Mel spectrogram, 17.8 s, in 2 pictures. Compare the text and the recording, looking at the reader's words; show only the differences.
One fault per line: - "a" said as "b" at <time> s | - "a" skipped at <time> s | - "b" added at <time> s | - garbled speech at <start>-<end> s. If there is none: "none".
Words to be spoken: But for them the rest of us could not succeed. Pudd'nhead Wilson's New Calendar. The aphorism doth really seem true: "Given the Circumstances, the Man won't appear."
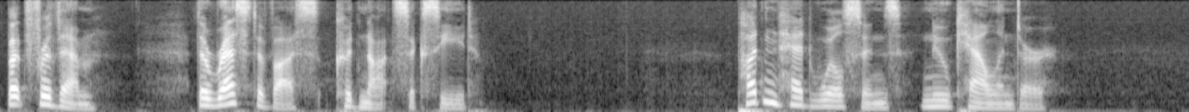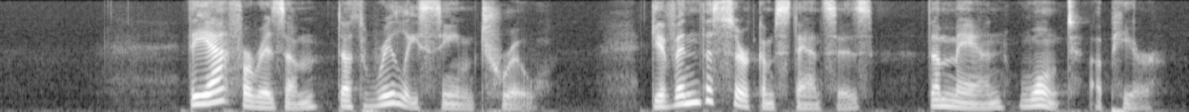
none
